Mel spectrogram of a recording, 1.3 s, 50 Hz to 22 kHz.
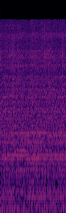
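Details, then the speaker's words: Vintage Lionel 3927 track cleaning car motor after disassembly, cleaning and repair, on track: light even high whir with fine ratchety gear buzz, no stalling or grinding; rotates very well, normal motor run. "so it does work it's it rotates very very well now everything runs good"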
